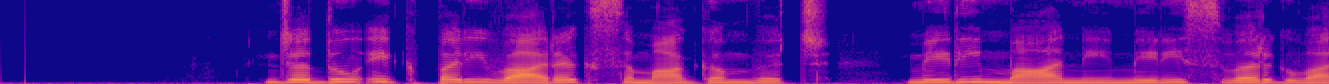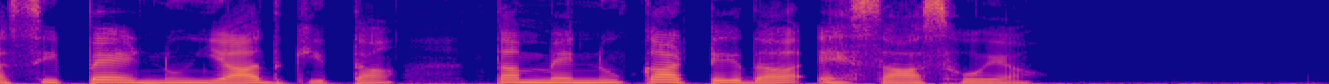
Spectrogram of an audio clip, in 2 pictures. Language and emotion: Punjabi, sad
